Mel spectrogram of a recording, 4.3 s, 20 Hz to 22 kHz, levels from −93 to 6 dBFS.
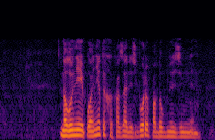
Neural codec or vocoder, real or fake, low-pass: codec, 16 kHz, 2 kbps, FunCodec, trained on Chinese and English, 25 frames a second; fake; 7.2 kHz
